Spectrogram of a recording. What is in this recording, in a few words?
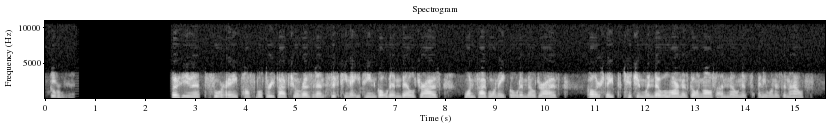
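Raleigh Police Southeast District Dispatch, p25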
